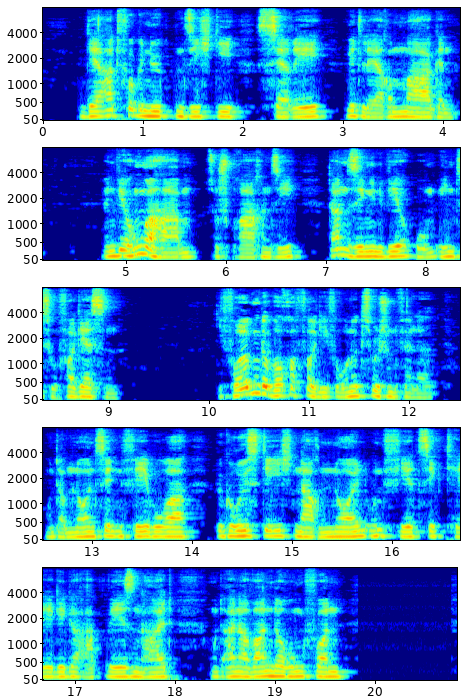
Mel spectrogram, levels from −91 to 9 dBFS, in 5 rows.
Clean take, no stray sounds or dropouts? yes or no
yes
